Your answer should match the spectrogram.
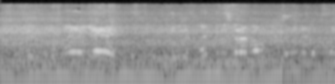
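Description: Tractor's diesel engine idling steadily, a low even hum with a fine regular pulse, with faint voices of people talking behind it.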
